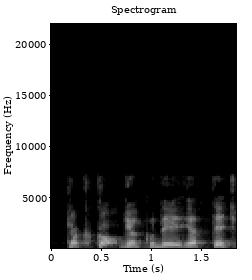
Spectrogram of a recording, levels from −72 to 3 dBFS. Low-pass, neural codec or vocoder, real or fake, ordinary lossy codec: 7.2 kHz; none; real; none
